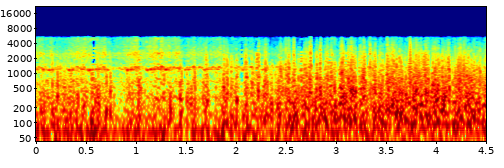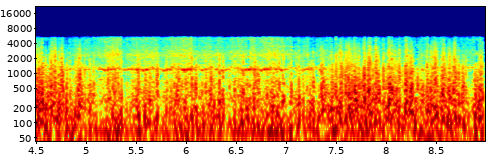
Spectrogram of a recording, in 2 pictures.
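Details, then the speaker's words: 1993 Chevy S10, 4.3 V6 non-Vortec TBI, 28-year-old daily driver, after replacing alternator, serpentine belt, tensioner and idler with correct belt routing: even engine run, smooth belt sound, no squeal or bearing rumble; new pulleys running true. "This one is going to be to show you the proper routing and also to show you how true the brand new pulleys run compared to ones with worn and ruined bearings."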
